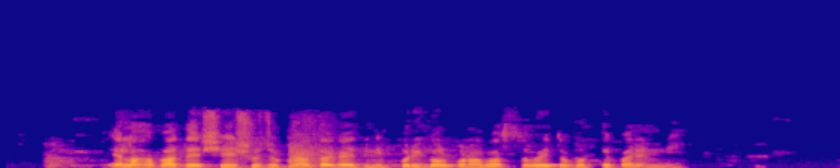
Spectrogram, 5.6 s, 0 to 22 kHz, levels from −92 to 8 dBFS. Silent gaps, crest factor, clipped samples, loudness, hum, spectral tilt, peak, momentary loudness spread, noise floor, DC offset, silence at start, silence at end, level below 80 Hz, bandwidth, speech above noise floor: none; 16 dB; under 0.1%; -18 LUFS; none; -6 dB/octave; -2 dBFS; 8 LU; -68 dBFS; under 0.1%; 0.3 s; 1.05 s; -66 dBFS; 7.8 kHz; 50 dB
